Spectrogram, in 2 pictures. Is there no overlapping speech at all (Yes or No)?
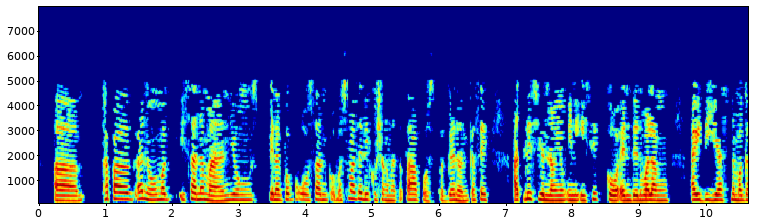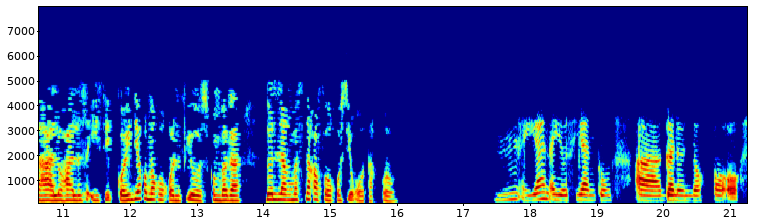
Yes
